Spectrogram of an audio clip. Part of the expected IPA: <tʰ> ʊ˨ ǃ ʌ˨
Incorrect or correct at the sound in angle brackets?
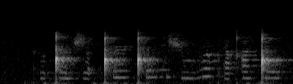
correct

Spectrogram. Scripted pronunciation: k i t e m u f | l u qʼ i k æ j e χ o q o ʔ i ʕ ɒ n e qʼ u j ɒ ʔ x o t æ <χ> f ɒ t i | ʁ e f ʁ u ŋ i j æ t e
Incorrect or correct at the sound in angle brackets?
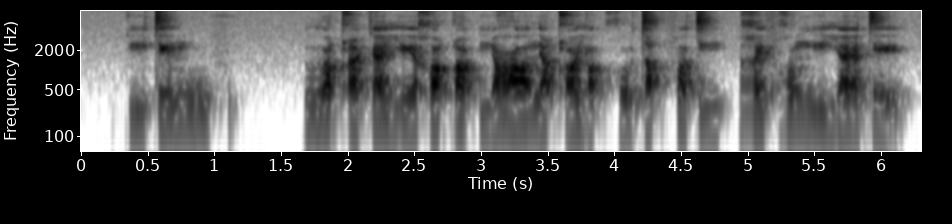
incorrect: q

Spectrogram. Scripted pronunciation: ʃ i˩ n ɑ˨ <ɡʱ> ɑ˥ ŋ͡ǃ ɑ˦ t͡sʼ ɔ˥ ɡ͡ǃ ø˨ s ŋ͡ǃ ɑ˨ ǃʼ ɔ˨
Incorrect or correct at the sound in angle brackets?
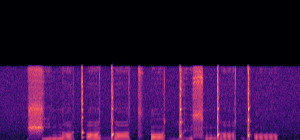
incorrect: kʼ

